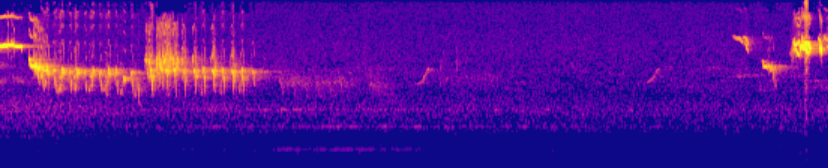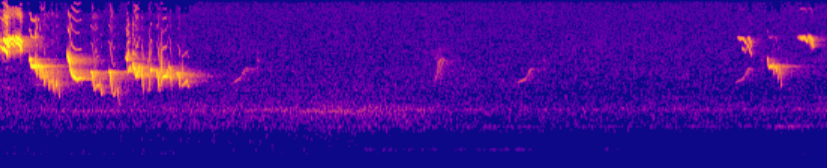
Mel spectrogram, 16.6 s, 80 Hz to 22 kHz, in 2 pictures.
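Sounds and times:
European robin Erithacus rubecula singing: 0.0s - 11.0s, 15.5s - 16.5s.

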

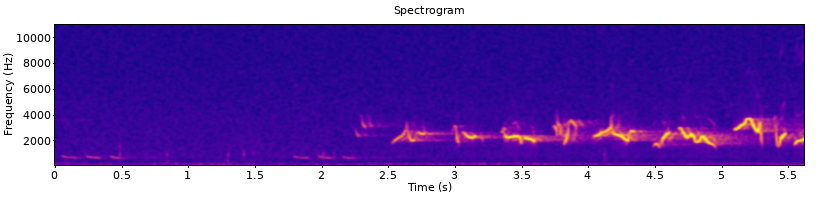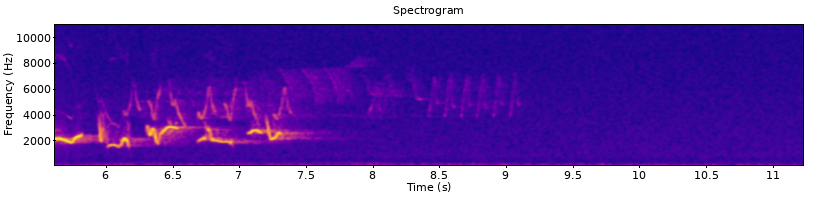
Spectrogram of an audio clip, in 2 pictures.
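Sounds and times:
Rose-breasted Grosbeak Pheucticus ludovicianus song in Minnesota: 1.8s - 9.2s.

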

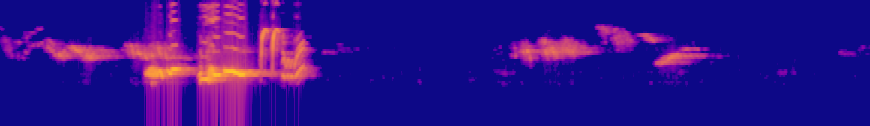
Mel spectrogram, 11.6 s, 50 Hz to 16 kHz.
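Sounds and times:
common blackbird Turdus merula singing: 0.3s - 4.2s, 6.9s - 9.4s.

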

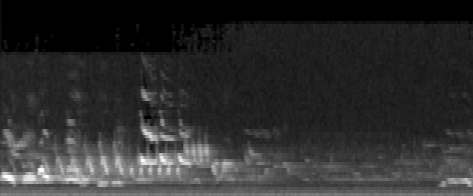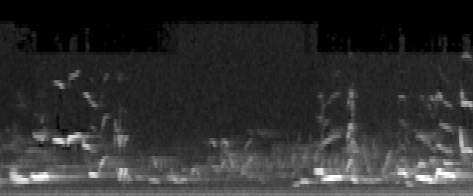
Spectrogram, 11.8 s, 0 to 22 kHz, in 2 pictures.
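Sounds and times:
common blackbird singing: 0.0s - 11.8s.

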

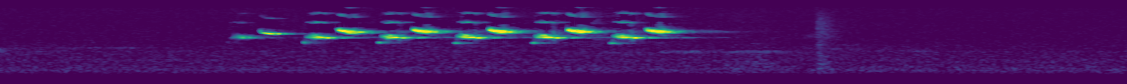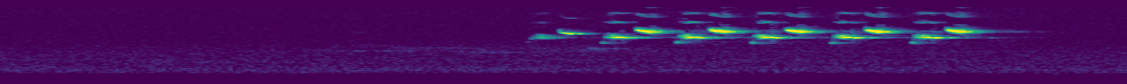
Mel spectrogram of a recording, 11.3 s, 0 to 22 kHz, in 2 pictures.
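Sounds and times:
great tit Parus major calling: 1.2s - 3.6s, 8.3s - 10.7s.

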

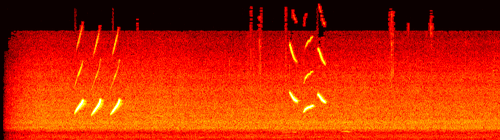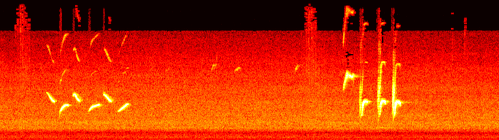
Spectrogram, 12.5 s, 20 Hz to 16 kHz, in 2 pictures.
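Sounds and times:
steady background hiss: 0.1s - 12.4s
great tit Parus major calls: 0.9s - 1.6s, 3.6s - 4.4s, 6.8s - 7.9s, 10.0s - 11.4s.

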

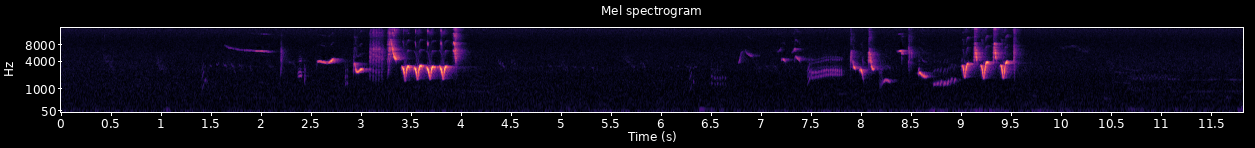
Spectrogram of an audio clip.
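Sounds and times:
common nightingale Luscinia megarhynchos singing: 0.0s - 11.8s.

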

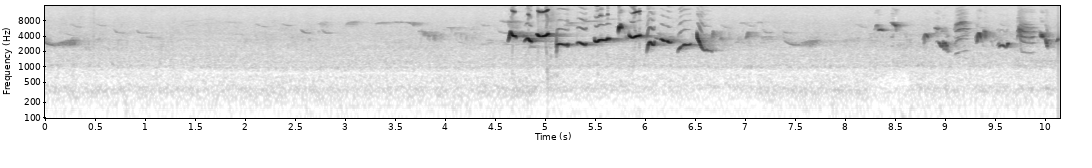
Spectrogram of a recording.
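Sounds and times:
Eurasian blackcap (Sylvia atricapilla) song of sweet whistled and warbled notes: 4.6s - 6.5s
scattered bird chirps: 4.7s - 6.2s.

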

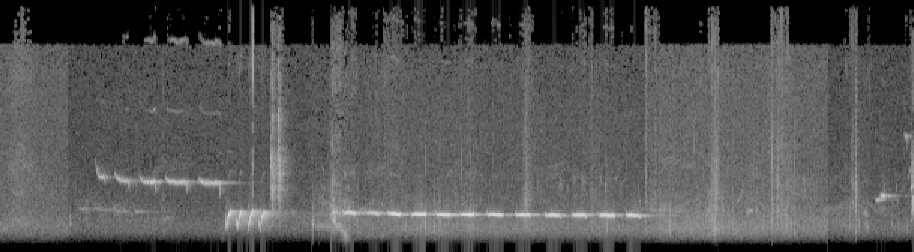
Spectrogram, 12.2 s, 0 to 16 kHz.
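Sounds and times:
common nightingale song of even whistled notes: 1.1s - 3.8s, 4.4s - 8.8s, 11.7s - 12.1s.

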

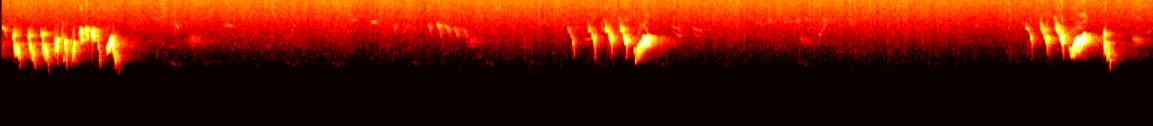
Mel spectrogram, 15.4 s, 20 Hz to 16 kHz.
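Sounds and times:
Common chaffinch Fringilla coelebs singing a tumbling descending phrase: 0.0s - 1.8s, 7.6s - 8.8s, 13.7s - 15.2s
faint bird chirps: 0.0s - 3.2s, 4.9s - 6.7s, 7.5s - 9.4s, 13.5s - 15.3s.

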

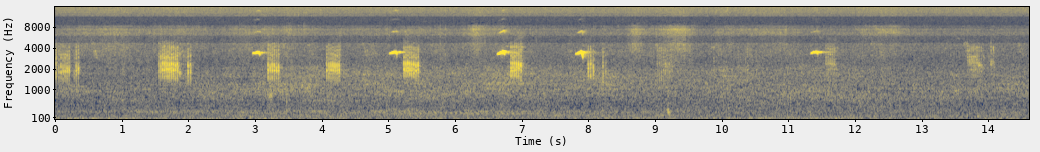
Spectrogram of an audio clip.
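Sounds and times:
Luscinia megarhynchos common nightingale calls: 0.0s - 5.9s, 6.6s - 7.1s, 7.8s - 8.3s, 11.2s - 11.8s, 13.6s - 14.6s
background hiss: 0.0s - 14.6s.

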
